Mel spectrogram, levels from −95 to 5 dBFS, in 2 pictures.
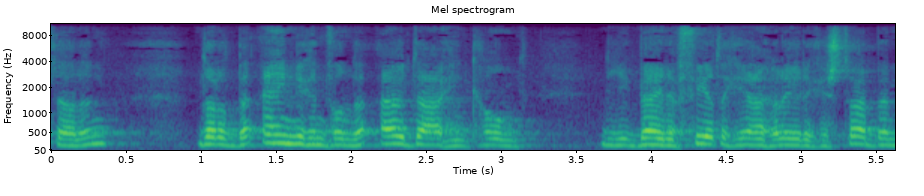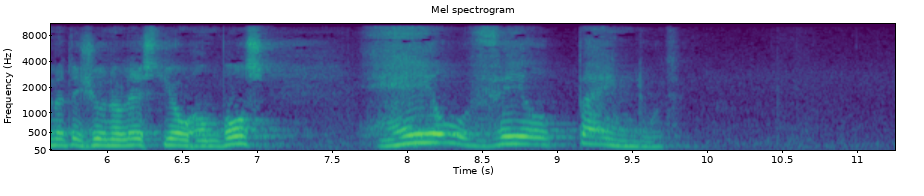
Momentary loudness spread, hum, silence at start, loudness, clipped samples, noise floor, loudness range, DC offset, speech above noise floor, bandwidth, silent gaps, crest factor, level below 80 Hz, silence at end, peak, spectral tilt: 14 LU; none; 0 s; -24 LUFS; under 0.1%; -60 dBFS; 4 LU; under 0.1%; 36 dB; 10.5 kHz; none; 18 dB; -66 dBFS; 1.5 s; -8 dBFS; -5 dB/octave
